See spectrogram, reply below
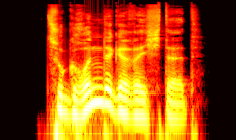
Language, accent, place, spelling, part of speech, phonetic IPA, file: German, Germany, Berlin, zugrunde gerichtet, verb, [t͡suˈɡʁʊndə ɡəˌʁɪçtət], De-zugrunde gerichtet.ogg
- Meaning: past participle of zugrunde richten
